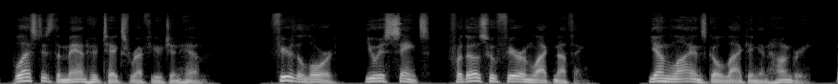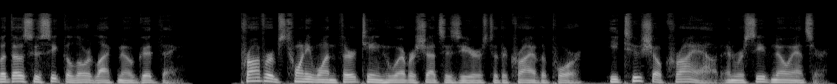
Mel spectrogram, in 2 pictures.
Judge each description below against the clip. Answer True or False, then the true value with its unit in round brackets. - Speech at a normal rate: False (210 wpm)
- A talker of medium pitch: False (100 Hz)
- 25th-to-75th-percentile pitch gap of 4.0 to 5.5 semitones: True (5.2 semitones)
